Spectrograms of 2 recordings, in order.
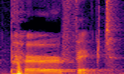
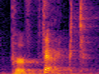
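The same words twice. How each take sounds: First: The stress is on the first syllable. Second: The stress is on the second syllable. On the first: It means flawless. "Porque eu estou dando ênfase no começo" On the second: It means to improve something. "ênfase no final"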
